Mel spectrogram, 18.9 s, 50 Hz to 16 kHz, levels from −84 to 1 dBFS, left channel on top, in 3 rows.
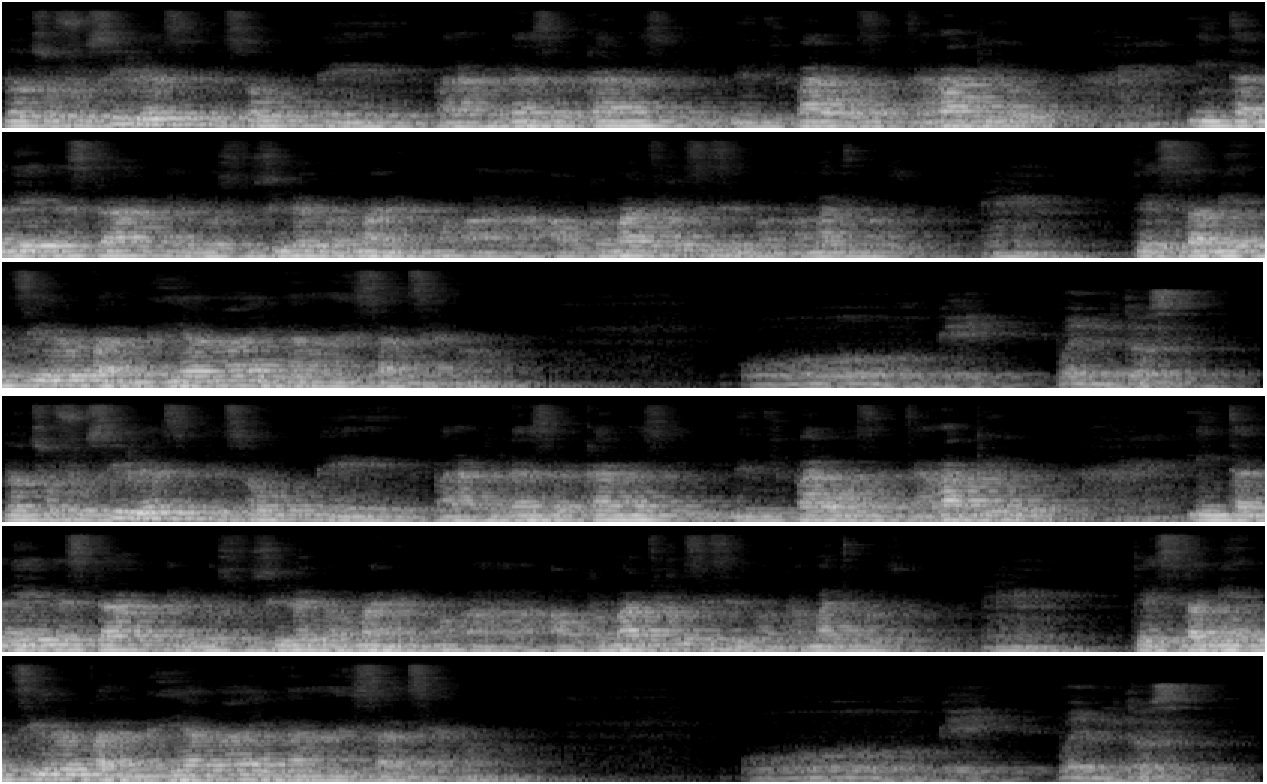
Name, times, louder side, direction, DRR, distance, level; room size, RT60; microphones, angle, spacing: voice 1, 0.0-5.1 5.9-10.7 12.0-15.0, equal, 10° right, -10 dB, 0.8 m, -23 dB
voice 2, 11.2-11.5 16.3-17.5 17.9-18.5, left 1 dB, 70° left, -9 dB, 0.7 m, -34 dB
3.0 x 2.6 x 2.8 m, 1.2 s
head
